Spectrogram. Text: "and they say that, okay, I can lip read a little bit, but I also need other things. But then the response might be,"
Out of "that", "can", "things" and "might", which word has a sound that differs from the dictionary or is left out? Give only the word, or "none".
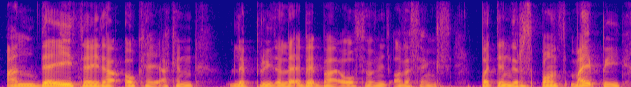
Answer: none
